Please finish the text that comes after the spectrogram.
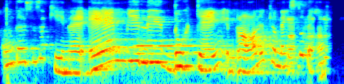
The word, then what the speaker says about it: Durkheim: Aí você e o EI junto, você fala ai, certo? No alemão. E junto fala ai. Aí como é que fica, então? Fica Durkheim.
